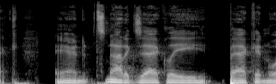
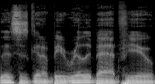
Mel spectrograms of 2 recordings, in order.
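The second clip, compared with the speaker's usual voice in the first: put-on dry deadpan, quiet, flat and level; 3 semitones lower, 5 dB quieter than usual. Retelling how a man answered a remark about his fanny pack, retelling a deadpan reply. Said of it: "really deadpan".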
